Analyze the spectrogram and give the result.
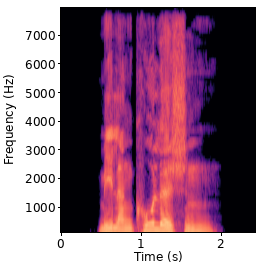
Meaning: inflection of melancholisch: 1. strong genitive masculine/neuter singular 2. weak/mixed genitive/dative all-gender singular 3. strong/weak/mixed accusative masculine singular 4. strong dative plural
- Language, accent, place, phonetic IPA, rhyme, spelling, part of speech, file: German, Germany, Berlin, [melaŋˈkoːlɪʃn̩], -oːlɪʃn̩, melancholischen, adjective, De-melancholischen.ogg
